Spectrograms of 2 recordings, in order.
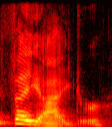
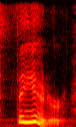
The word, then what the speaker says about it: theater: you go to hollywood please learn how to pronounce what your degree is in because i was saying theater i got a degree in theater they said it's theater i said no not where i come from it's theater so anyway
